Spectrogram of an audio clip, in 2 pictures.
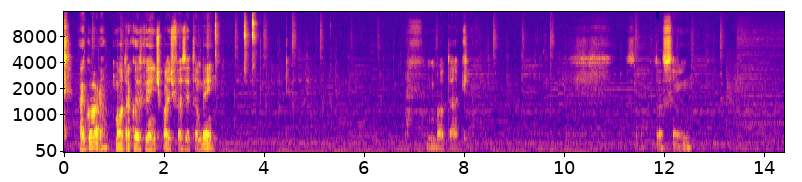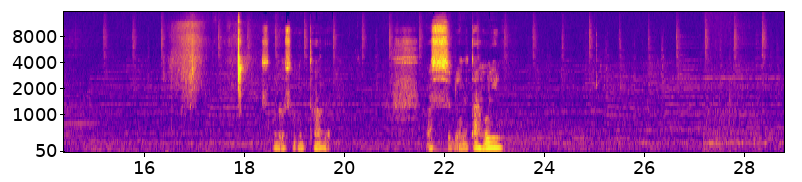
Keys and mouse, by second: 2.4 click, 3.6 ctrl+b.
